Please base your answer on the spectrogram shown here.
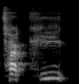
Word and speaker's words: taqiyya: Taqiyya, Debbie Doobs is saying it's pronounced taqiyya, Sean.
